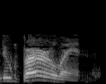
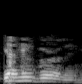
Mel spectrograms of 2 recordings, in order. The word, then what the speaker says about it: New Berlin: And up here they insist you pronounce it New Berlin. – New Berlin. Yeah. – They try to make it not sound like Berlin, you know.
